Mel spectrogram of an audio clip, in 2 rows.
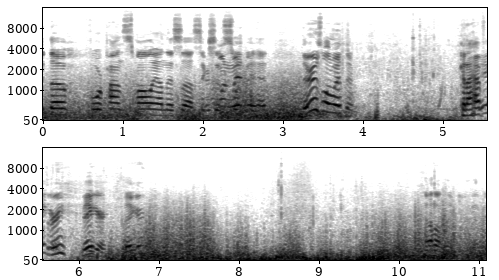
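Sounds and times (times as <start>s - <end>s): strong wind buffeting microphone: 0.0s - 11.0s.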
